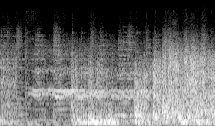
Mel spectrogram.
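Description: Gunfire in a video game: a dense, loud, continuous crackle of noisy bursts with no clearly separated shots, steady throughout, with a thin tone running through the middle part.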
